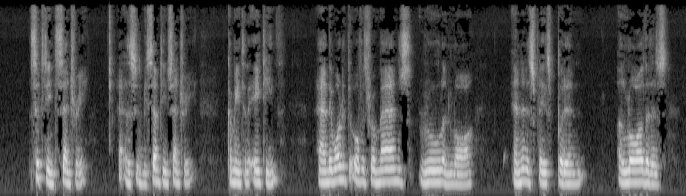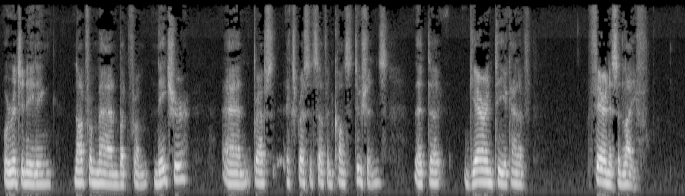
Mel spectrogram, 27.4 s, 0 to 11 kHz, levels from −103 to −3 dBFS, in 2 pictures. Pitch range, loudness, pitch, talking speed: 140-165 Hz, -25 LUFS, 150 Hz, 115 wpm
